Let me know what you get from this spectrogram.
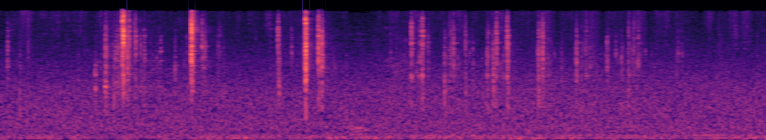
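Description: Handling clicks and soft rustles from a black sheathed blade being taken out and turned over in the hands, with three sharper clicks about one, one and a half and two and a quarter seconds in.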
